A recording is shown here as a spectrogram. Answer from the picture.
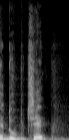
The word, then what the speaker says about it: Dubček: Pero finalmente el régimen militar, que también todavía sobrevive en Checoslovaquia, captura a Dubček, en realidad se escribe Dubček, tiene como una, sí, como un tildecito, creo que se dice Dubček.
